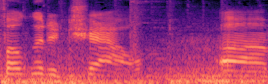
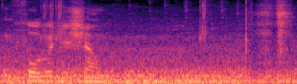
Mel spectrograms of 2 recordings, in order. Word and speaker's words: Fogo de Chão: spelling of it, but everybody pronounces it Fogo de Chao. David pronounces it differently, so I try to pronounce it the way that he pronounces it. David, how do you pronounce the way people say Fogo de Chao? Fogo de Chão. Which is not obviously the same.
